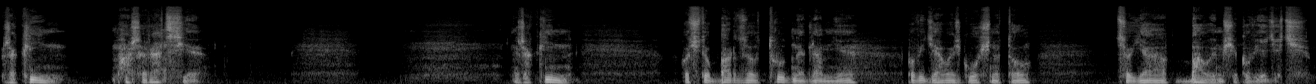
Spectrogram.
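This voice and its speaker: A man's voice: low voice, takes it slowly, long pauses, a bit bright, slightly rough, full character voice. An actor playing an earnest, troubled male storyteller in a radio drama, speaking intimately and pleadingly.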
